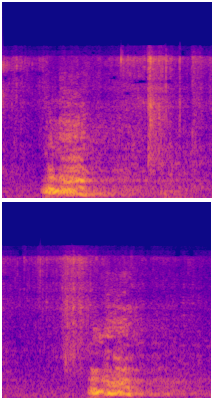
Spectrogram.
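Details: Pair of Cane Corsos, a female and a large male, roughhousing in play fighting at home, played back in slow motion: two deep, drawn-out rumbling growls about three seconds apart, with quieter scuffling noise between them.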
